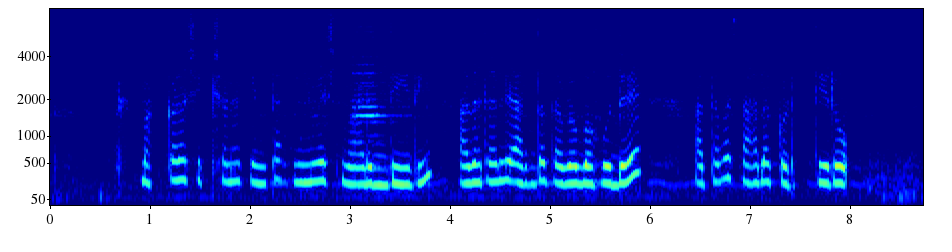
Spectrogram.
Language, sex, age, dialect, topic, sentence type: Kannada, female, 18-24, Dharwad Kannada, banking, question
